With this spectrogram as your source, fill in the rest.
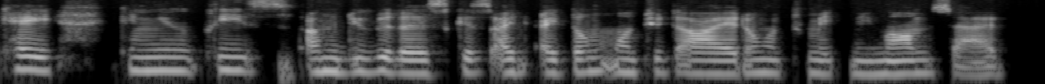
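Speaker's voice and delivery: put-on shaking, tearful, pleading voice. Speaker acting out their past self begging them: retelling tearful begging. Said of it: "I was like begging them, crying and shaking".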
